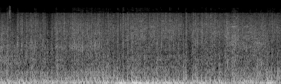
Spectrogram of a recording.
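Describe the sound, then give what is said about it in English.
Rapid chain-gun fire from a helicopter in a video game: a dense, loud, unbroken rattling roar that runs through the whole clip and swells slightly with heavier low thuds midway. “But my chain gun is not fooled, as it rips apart flesh and fur.”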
